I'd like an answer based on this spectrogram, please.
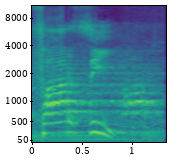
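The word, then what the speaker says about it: فرس: পারস্য মানে ফারসি। বাংলায় বলে প। কিন্তু ওটাই আরবিতে আছে ফারসি। ফুরস। কেন আরবিতে পর কোনো উচ্চারণ নাই। আরবিতে পরো। উচ্চারণ নাই। সেটা আমরা পারস্য বলতেছি ওটাই আরবিতে বলে ফুরস, ফারসি।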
